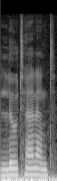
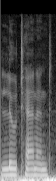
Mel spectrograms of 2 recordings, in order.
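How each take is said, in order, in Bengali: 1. এটি আমেরিকান উচ্চারণে বলা হয়, 'loo' দিয়ে শুরু। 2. এটি আমেরিকান উচ্চারণে বলা হয়, 'loo' দিয়ে শুরু।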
